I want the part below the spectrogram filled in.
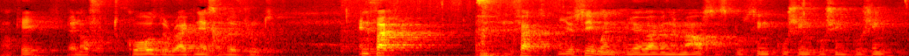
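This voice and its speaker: Speaking at a moderate pace with ordinary pitch variation, a man with a fairly low voice leaves long, frequent pauses, while audible room echo and noticeable background noise sit around him. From France, Medoc. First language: French. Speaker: wine estate owner. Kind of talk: casual interview. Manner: halting.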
